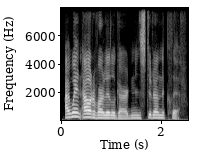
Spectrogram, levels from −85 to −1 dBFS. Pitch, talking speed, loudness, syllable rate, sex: 200 Hz, 285 wpm, -17 LUFS, 5.8 syllables/s, female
